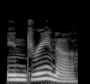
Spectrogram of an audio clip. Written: Andrina

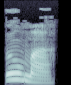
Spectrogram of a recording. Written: uma

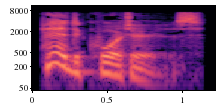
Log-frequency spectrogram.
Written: headquarters

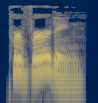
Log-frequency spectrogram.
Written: perverting

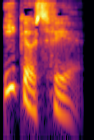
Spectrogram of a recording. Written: ecosphere

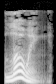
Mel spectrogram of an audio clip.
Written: lowing

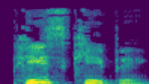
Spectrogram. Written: peacekeeping

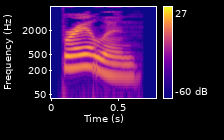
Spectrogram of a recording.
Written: braylen

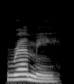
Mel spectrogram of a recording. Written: remy

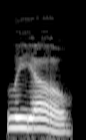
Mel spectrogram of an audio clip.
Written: lieux

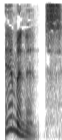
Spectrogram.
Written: eminence

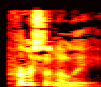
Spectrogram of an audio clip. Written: personally

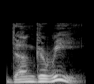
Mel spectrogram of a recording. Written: dungaree

